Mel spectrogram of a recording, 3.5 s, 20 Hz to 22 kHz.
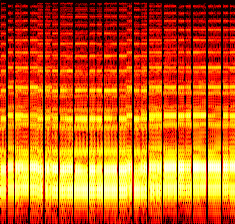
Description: Kaossilator gated (130BPM); Korg Kaossilator; creative gate; musicradar

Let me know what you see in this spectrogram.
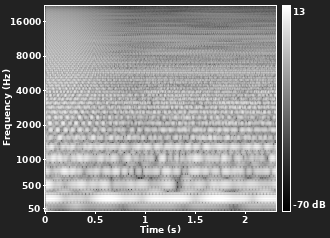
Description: JUNO 106, PADS; Masterbits; Vintage Voltage

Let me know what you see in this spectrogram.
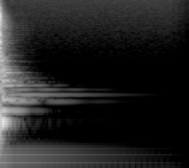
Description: DJEMBE, African Drum

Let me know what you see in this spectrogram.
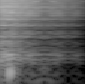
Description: swing

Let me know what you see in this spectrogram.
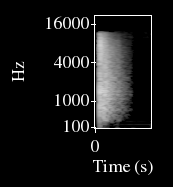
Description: Yamaha RX7 CLAPS

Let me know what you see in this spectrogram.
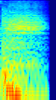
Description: PULSE; Univers Sons

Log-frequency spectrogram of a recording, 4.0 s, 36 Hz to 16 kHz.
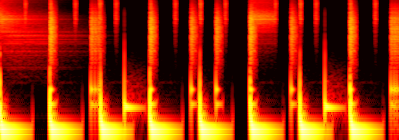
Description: Synth Loop, BPM120

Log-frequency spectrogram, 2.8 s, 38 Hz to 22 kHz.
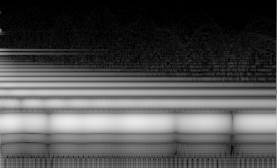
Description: FM Rhodes; Club-50 - Foundations Roland

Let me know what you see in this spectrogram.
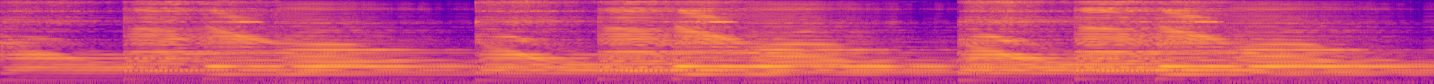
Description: TAMPURA; Spectrasonics; Heart of Asia

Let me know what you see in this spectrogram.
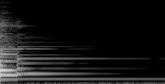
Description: B 3, BANJO NOTES; Sampleheads; Whole Lotta Country 1 & 2

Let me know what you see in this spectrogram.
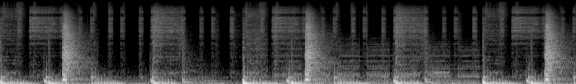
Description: BEAT, Hip Hop; E-MU Formula 4000 Series Vol. 1; Hip Hop Nation; Beats 95-99bpm

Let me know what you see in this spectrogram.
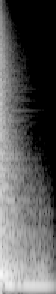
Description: tom, Real Drum Kit, jungle kit

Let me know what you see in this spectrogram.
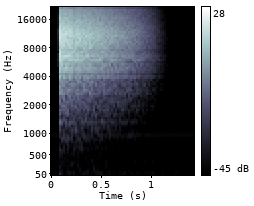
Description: Open Hat, Drum Machines MFB-522; Fricke

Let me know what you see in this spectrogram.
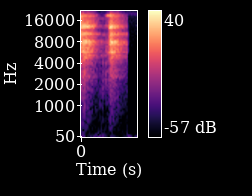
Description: TAMBRIN, TAMBOURIN; Big Beat Samples & More; AKAI

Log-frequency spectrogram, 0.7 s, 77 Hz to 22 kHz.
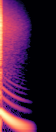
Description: Tom, Vel Mid, Tama TS-206

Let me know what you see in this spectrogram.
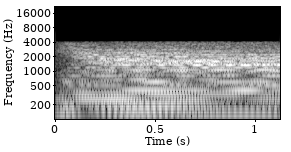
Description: d50 string; steel; Amiga Soundtracker Sample Packs

